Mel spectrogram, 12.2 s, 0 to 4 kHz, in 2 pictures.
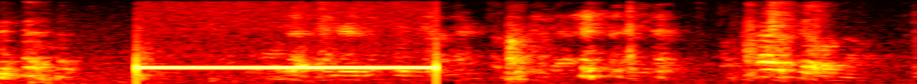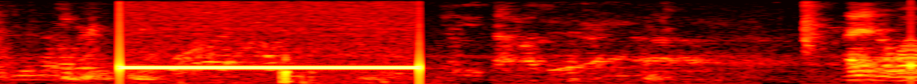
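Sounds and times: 
telephone ringing tones while an automated phone system transfers a call: 1.0 - 3.0, 7.0 - 9.0.

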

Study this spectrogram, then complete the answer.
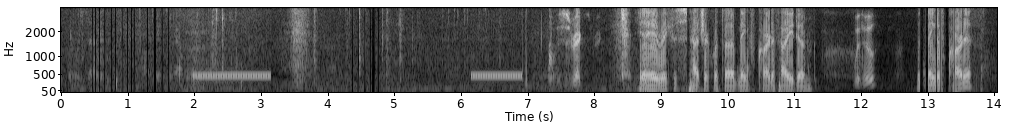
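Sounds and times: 
faint narrow-band phone-line hiss: 1.9 - 3.2, 6.1 - 6.9
telephone ringback tone of a call being transferred: 2.0 - 3.2, 6.1 - 7.0
speech: 9.1 - 13.9.

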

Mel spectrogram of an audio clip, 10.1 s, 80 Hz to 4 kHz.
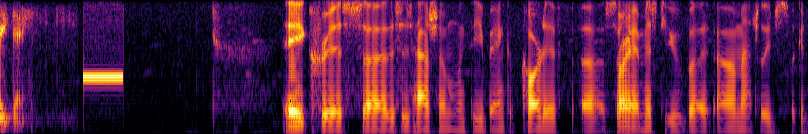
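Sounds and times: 
speech: 0.0 - 0.4, 3.6 - 10.0
answering machine beep signalling the start of a message: 1.0 - 1.6.

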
